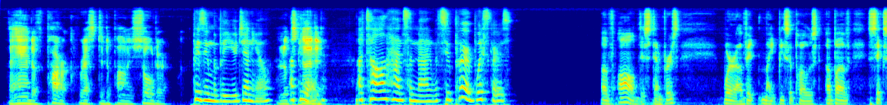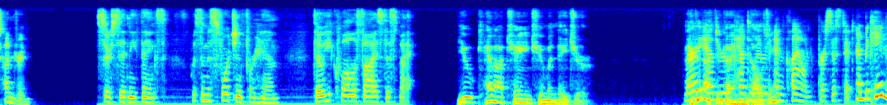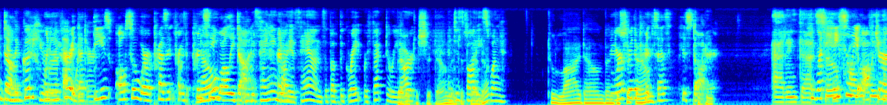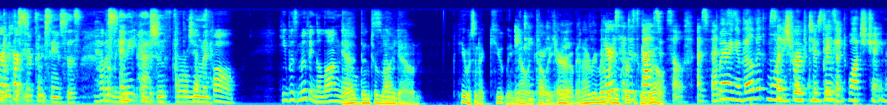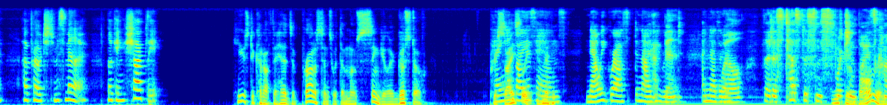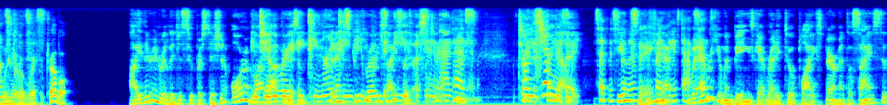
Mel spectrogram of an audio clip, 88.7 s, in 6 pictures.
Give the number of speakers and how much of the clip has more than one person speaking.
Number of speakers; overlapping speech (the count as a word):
nine, about 38%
